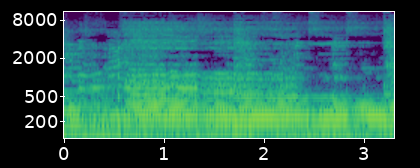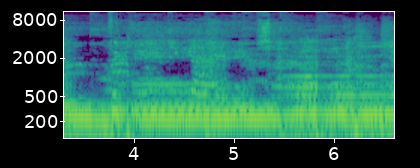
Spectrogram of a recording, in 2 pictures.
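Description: Live pop music: a male singer's voice holding and bending notes over band accompaniment, sung into a handheld microphone.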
